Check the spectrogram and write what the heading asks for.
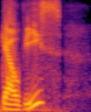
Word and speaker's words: Galvis: Speaking of, I don't know if this is Buck being Buck, but on today's broadcast, tonight's broadcast, rather, he's pronouncing it Galvis. So yeah. So I guess I've been wrong this whole time.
